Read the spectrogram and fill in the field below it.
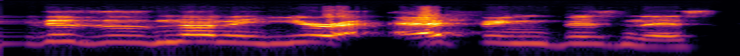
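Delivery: mock a defiant student telling her off; defiant retort. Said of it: "I'm like".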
